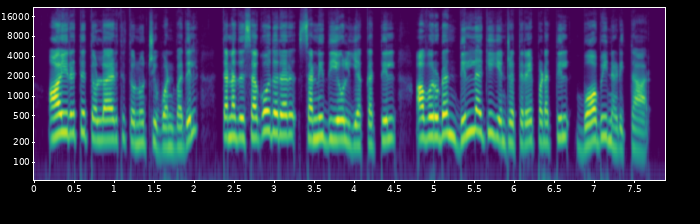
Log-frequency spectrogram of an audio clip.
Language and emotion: Tamil, neutral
